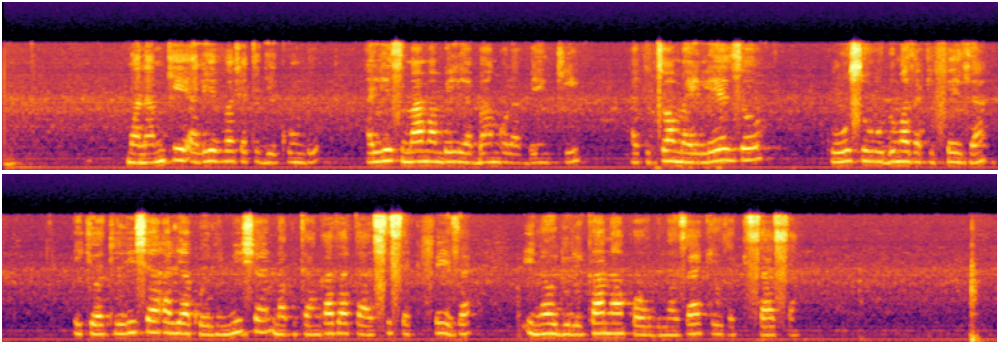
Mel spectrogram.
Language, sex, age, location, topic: Swahili, female, 18-24, Dar es Salaam, finance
